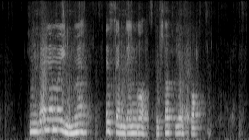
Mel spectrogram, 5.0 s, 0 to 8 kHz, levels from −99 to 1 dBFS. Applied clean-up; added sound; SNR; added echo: neural separator model SepFormer DNS4.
